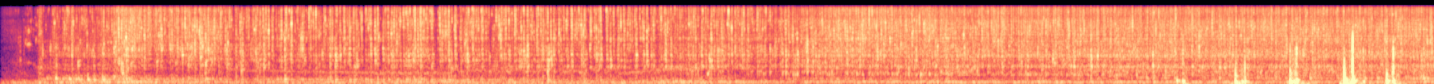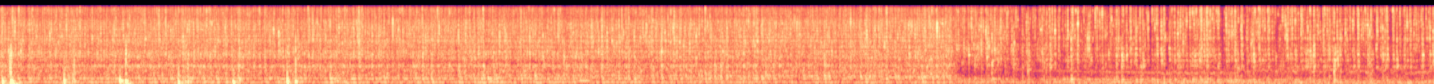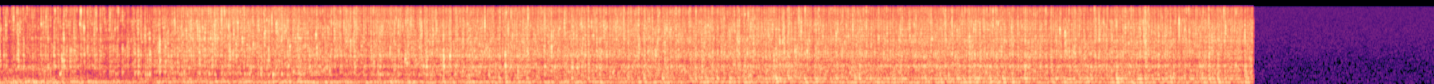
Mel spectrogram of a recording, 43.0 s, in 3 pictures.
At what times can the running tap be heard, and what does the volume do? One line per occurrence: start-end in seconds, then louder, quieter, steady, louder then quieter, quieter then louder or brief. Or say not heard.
0.0-41.2 steady.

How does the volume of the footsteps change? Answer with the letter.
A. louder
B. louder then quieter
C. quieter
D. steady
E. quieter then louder
B.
